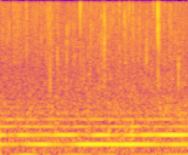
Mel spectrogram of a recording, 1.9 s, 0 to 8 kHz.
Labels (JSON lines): {"label": "biophony, midshipman", "recorder": "SoundTrap 500"}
